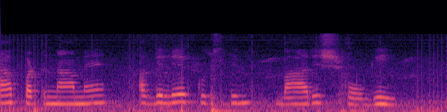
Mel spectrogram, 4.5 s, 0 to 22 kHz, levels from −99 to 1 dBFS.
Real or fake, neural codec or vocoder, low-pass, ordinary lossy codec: real; none; 7.2 kHz; MP3, 64 kbps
